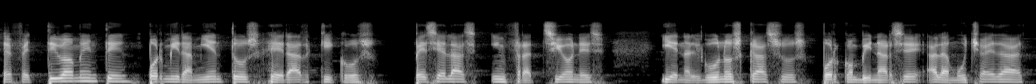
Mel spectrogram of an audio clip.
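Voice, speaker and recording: A man reading a text aloud as dictation, deliberately spelling out words and correcting his own slips. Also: lowish voice, pushed and bright, smooth. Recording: dull lo-fi recording.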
